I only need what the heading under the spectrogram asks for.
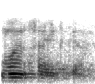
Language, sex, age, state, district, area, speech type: Hindi, male, 45-60, Uttar Pradesh, Ayodhya, rural, conversation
